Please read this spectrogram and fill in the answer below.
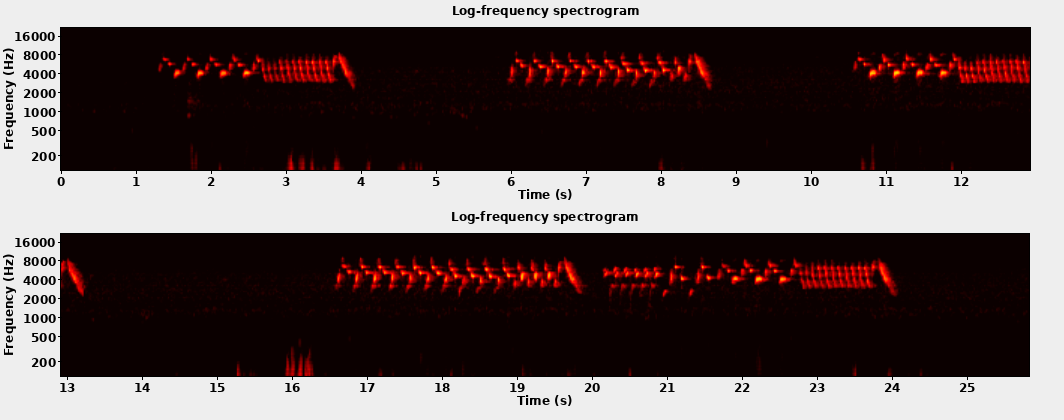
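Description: Contest-bred European goldfinch singing in five phrases of a few seconds each, with short pauses between. Each phrase is a run of rapid, high twittering notes, and three of them end in a dense, fast trill.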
